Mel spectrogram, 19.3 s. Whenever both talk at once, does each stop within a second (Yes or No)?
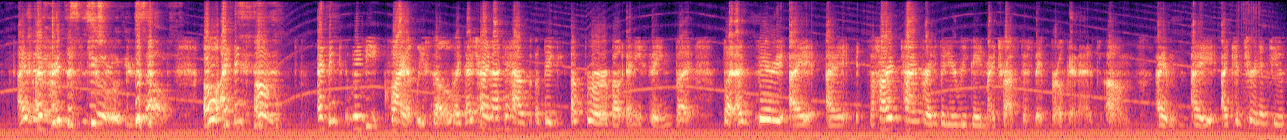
No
